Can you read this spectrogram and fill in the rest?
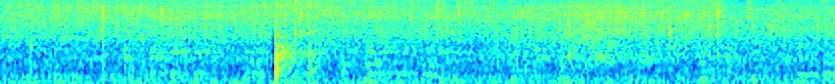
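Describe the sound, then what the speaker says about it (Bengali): Raw jackfruit and boiled minced beef fry in a pan, giving a steady, close sizzle with faint stirring scrapes and one sharp clack partway through, with no talking. "এটা একটু ভাজা ভাজা হবে,"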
